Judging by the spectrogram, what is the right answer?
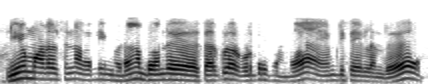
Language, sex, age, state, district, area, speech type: Tamil, male, 45-60, Tamil Nadu, Tenkasi, urban, conversation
